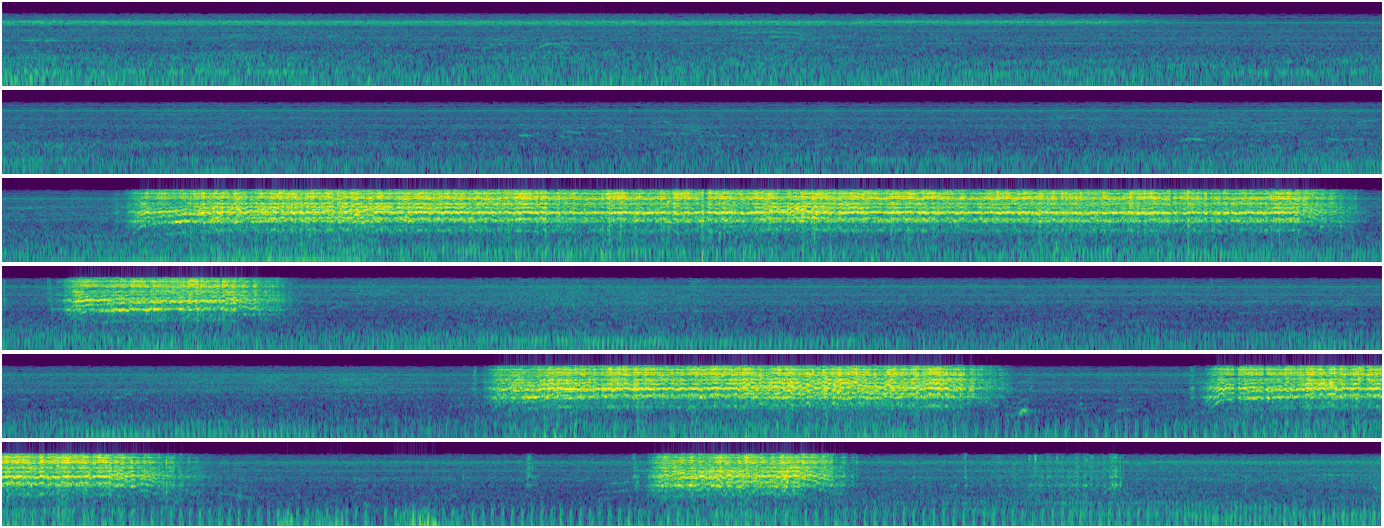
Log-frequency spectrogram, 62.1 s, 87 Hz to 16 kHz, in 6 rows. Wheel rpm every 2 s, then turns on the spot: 0, 0, 0, 0, 0, 0, 0, 0, 0, 0, 30, 150, 160, 160, 160, 70, 50, 0, 0, 0, 0, 0, 70, 160, 40, 110, 50, 0, 80, 30, 0.
58-60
